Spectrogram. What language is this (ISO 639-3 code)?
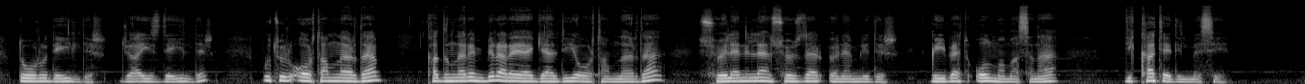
tur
